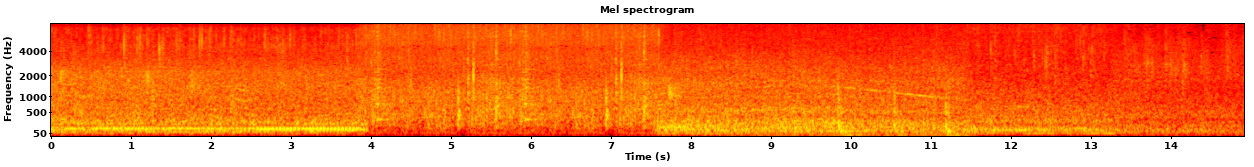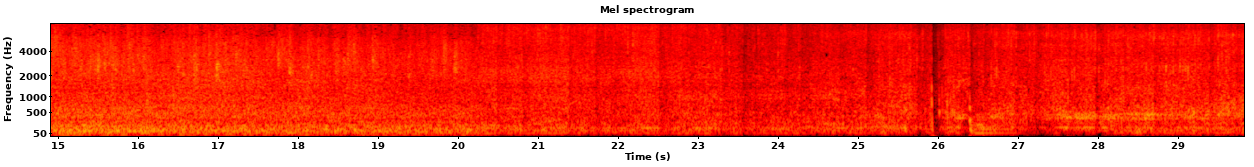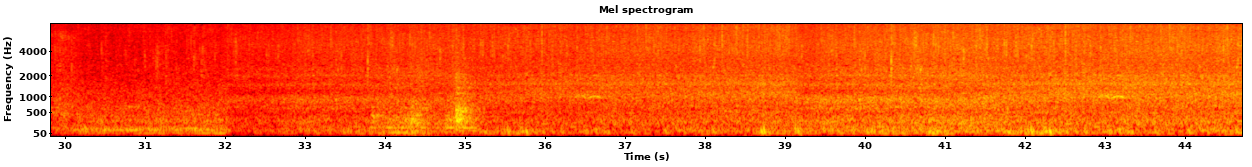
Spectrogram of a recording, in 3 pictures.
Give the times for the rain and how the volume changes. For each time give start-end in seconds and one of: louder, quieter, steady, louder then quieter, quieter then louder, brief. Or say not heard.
0.0-44.6 quieter then louder.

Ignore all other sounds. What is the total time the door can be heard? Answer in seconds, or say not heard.
3 s.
